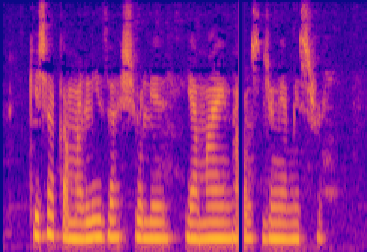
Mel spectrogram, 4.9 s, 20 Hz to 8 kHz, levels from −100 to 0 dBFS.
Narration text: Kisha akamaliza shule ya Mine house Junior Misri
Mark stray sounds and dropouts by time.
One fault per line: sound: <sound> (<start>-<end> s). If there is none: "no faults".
sound: dropout (3.2-3.2 s)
